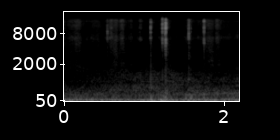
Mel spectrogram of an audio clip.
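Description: A few faint, sharp clicks and light rubbing from a small aluminium carabiner being worked in the fingers, its gate and hinge moving.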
